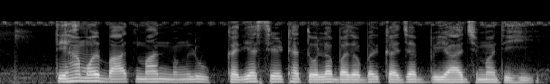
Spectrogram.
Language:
Chhattisgarhi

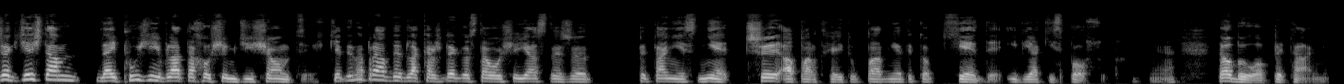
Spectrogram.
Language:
Polish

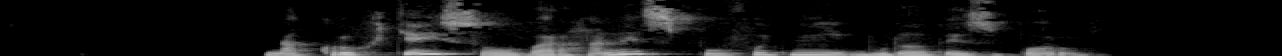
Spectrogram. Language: Czech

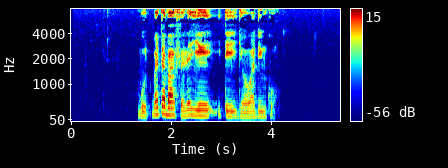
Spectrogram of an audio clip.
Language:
Bankon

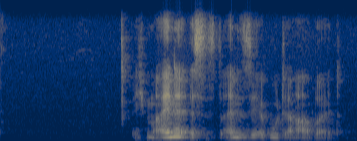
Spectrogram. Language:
German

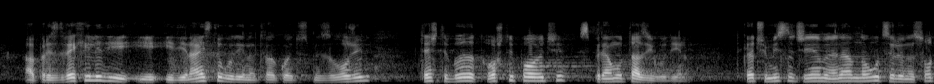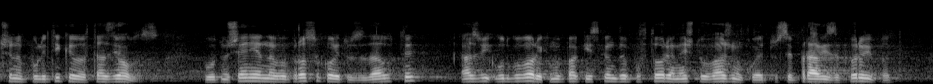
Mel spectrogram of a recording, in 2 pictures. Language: Bulgarian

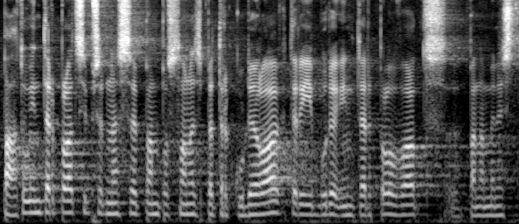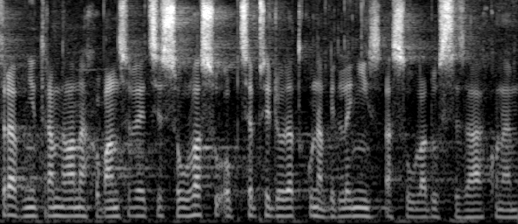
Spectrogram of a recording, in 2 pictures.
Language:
Czech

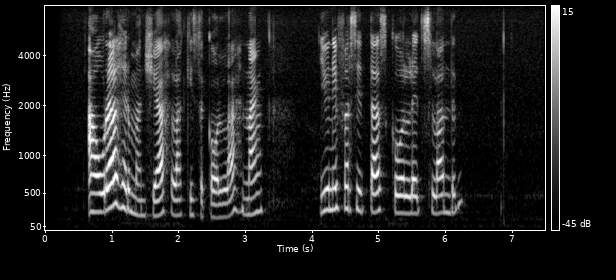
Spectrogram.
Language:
Javanese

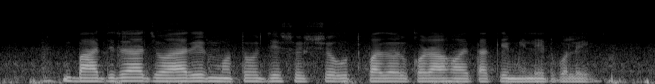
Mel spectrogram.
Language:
Bangla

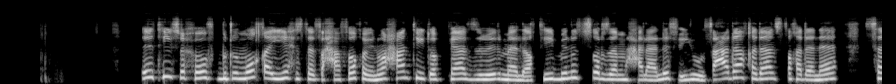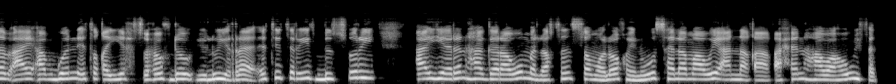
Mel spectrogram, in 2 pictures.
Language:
Tigrinya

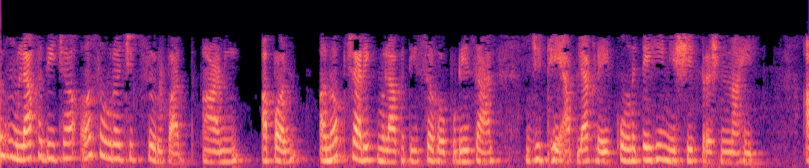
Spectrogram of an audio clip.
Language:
Marathi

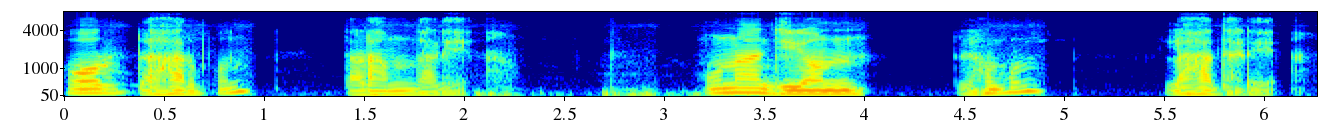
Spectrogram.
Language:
Santali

